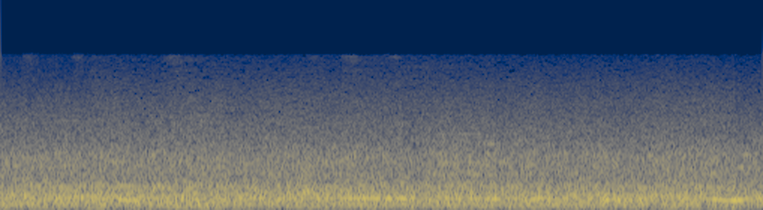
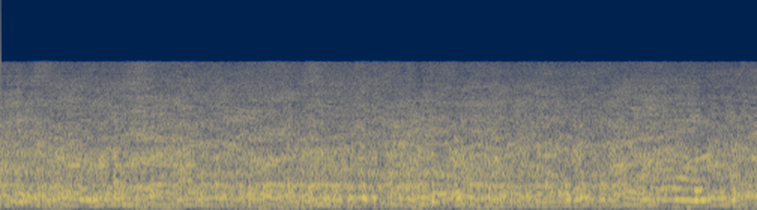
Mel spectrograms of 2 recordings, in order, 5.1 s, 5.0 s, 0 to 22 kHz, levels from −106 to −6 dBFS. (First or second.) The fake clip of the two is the second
